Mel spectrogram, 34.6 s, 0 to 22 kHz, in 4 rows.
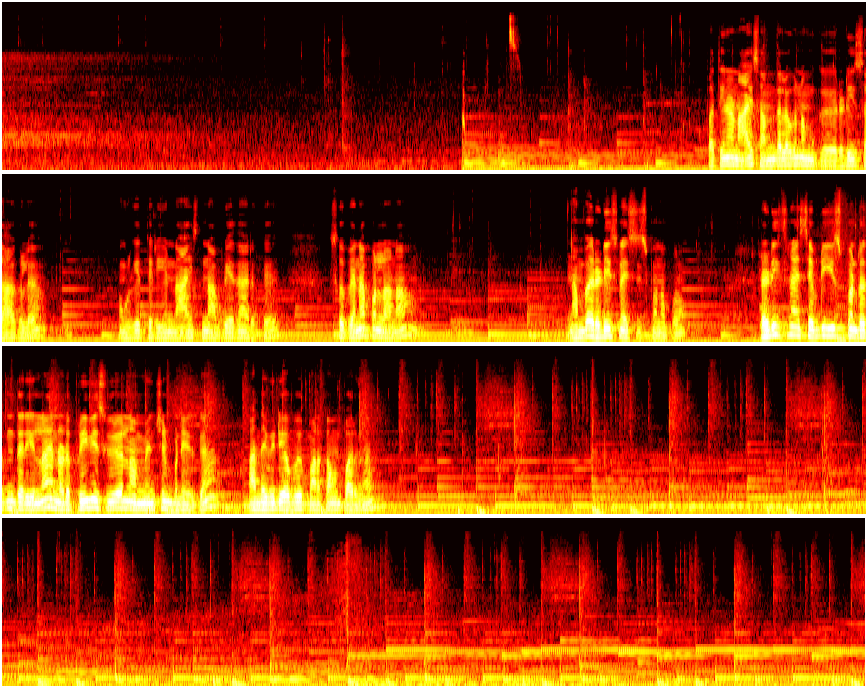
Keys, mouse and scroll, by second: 0.1 click, 3.3 space, 4.8 alt+click, 5.7-8.7 typing, 6.3 click, 8.3-9.1 scroll down 1, 9.2 click, 10.4-11.3 scroll down 1, 13.3 click, 14.7 Tab, 15.5 Caps_Lock, 15.8-17.0 typing, 17.8 Caps_Lock, 18.4 e, 19.2 Down, 20.5 ctrl+a, 20.8-22.3 typing, 22.9 Down, 23.2 Return, 23.7-24.1 scroll up 1, 24.1 click, 25.5 1, 26.2 scroll down 1, 26.5 alt+click, 28.0 typing, 28.1 click, 30.8-34.5 drag.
